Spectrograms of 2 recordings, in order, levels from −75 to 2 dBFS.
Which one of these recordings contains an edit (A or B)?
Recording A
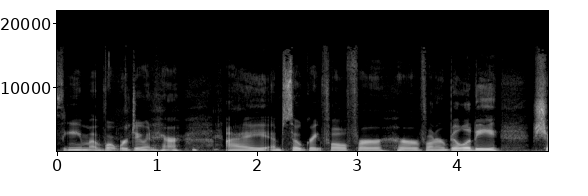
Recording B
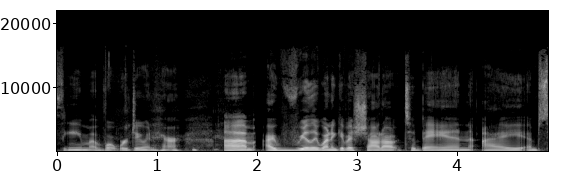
A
